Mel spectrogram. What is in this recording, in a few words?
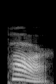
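"par", American English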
